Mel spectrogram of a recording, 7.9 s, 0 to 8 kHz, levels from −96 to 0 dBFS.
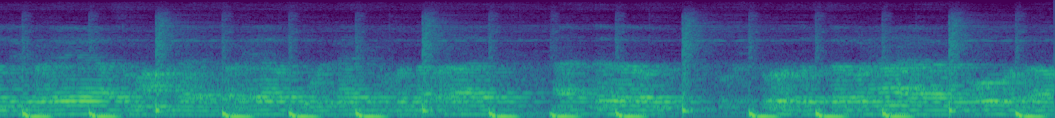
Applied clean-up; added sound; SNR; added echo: none; Drum / Drum kit; 0 dB; reverberation time 1.2 s.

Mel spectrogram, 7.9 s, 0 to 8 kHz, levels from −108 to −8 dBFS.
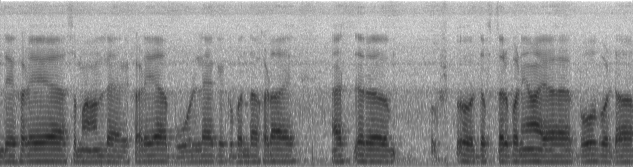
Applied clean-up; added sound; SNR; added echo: none; none; none; none.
